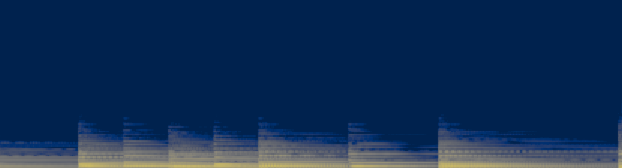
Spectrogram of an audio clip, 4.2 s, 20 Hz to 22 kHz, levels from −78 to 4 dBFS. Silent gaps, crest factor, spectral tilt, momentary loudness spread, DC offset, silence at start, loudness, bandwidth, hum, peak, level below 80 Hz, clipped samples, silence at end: none; 14 dB; -9.5 dB/octave; 14 LU; under 0.1%; 0 s; -19 LUFS; 5.2 kHz; none; -4 dBFS; -54 dBFS; under 0.1%; 0 s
